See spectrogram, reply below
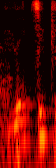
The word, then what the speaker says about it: Jurczyk: Geschrieben hat das Heike Jurczyk. Jurczyk, ja, das ist richtig gesagt.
